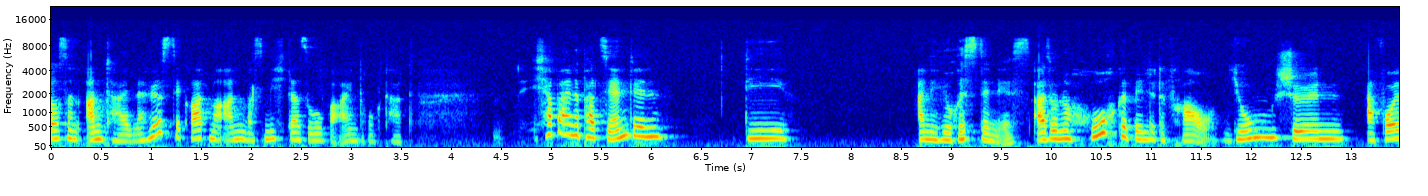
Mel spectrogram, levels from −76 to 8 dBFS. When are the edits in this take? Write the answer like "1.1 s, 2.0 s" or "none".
none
